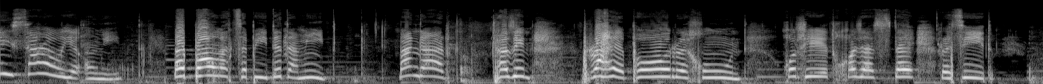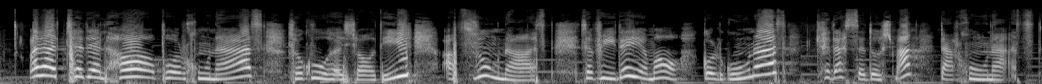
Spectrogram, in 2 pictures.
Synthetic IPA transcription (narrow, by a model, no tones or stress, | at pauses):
ejsæɾɒːjeʔomiːd̪̥̚bæd̪̚bɒːmæt̪sepiːd̪ed̪æmiːd̪̥ | b̥æŋɡæɾkʰæzin | ɾæhepʰoɾexuːnxoɾʃiːd̪xod͡ʒæst̪eɾesiːd̪ | ɢæɡæɾt͡ʃʰed̪elhɒːpʰoɾxuːnæst̪ʃokʰuːheʃɒːd̪iːʔæ̰fzuːnæst̪sefiːd̪ejemɒːɡ̥olɡuːnæst̪ | kʰed̪æst̪ed̪oʃmænd̪̥æɾxuːnæ̰st̪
